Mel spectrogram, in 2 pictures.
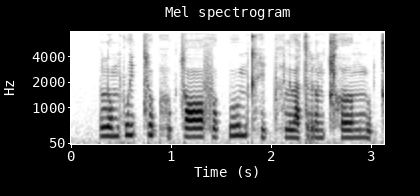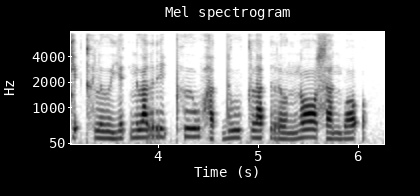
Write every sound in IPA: l o˧ m k w i˥˩ t̚ s u˥˩ ʔ h u˨˩ k̚ s ɔː˧ f o˨˩ k̚ p uː˥˩ m kʰ i˨˩ ʔ pʰ l ɯ˩˦ a̯ t r o˧ n t͡ɕʰ ɤː˦˥ ŋ m u˨˩ ʔ t͡ɕ e˥˩ ʔ kʰ l ɯː˨˩ j e˥˩ k̚ n ɯ˦˥ a̯ r i˥˩ ʔ pʰ ɯː˥˩ w h a˨˩ t̚ d uː˦˥ k l a˦˥ t̚ r ɤː˩˦ ŋ n ɔː˥˩ s a˦˥ n b ɔ˦˥ ʔ

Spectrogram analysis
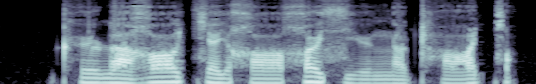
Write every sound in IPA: ʈʰ øː ɳ a ʁ ɔː c ɛ j χ ɔː χ ɵ sʲ øː ŋ a ʈʰ ɑ c

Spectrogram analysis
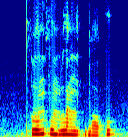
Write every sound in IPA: pʰ l o˦˥ n f o˧ m l u˧ a̯ ŋ e˨˩ k̚ b ɔː˨˩ k u˦˥ k̚

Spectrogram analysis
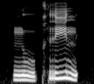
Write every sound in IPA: n uː˩˦ kʰ r i˥˩ n

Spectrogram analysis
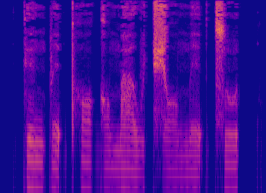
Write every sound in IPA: k ẽ˦ n p e˨ ʔ pʰ ɔ˦ ɡ ɔ˧ m a˧ w t͡ɕ ɔ˨˩ m e˨ ʔ t͡s ɔ̃˦ t̚

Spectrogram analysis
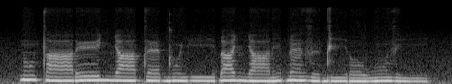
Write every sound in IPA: ɾ ũ˧ t aː˨ ɾ eː˧ ɲ aː˨ t ɛ˨ d ũ˨ j iː˨ ɗ a˦ ɲ aː˨ ɾ ĩ˦ ɗ ɛ̃˦ z ɨ˨ d iː˨ ɾ oː˨ w ũ˧ z iː˨

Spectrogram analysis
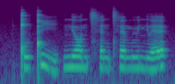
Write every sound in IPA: ǃ u ǃ iː | nʲ ɔː nʲ t͡sʰ ɛ n tʰ ɛ m ʉː nʲ w ɛ

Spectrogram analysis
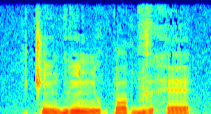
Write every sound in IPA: t͡ʃ ĩ˨ b ĩ˦˨ ɲ u˨ k͡p ɔ˦ ɡ͡b ɨ˧ h ɛ˧

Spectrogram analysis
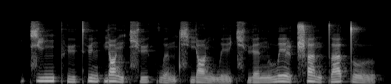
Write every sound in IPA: t͡ɕ i˥ ŋ pʰ y˧˥ t̪ʰ y˧ n p j ɑ˥˩ ŋ t͡ɕʰ y˧˥ k w ə˨˩ n t͡ɕʰ j ɑ˥˩ ŋ w e˨˩ ɪ̯ t͡ɕʰ ɥ ɛ˥ n l w e˥˧ ɪ̯ ʈ͡ʂʰ a˥˩ n t̪ ä˥ t̪ o˥˩ ʊ̯

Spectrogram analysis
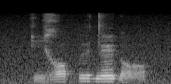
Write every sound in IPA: k i˨ ɣ ɔ˦ p ɨ˦ d ɛ̃˦ ɗ ɔ˨

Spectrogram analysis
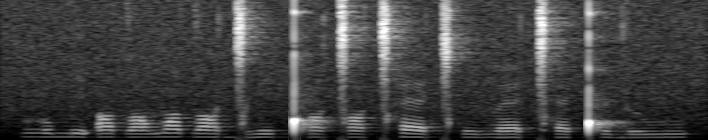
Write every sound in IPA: ɦ o m e ʔ o dˤ e v e dˤ e ɡ͡ǀ e ǃʰ ɑ ǀ ɑ ǀʰ æ ǀʰ ø v æ ǀʰ æ ǃʰ ø d ɹ u

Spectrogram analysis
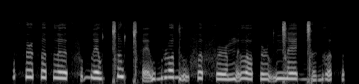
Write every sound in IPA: θ ə˞ θ ɤ θ l əː θ f ə̰ b ɛ w ǀ ɤ w ǀʰ ɛ̰ w b ɹ ɔ d ṵ f ə f ə˞ m ə̰ l ɔ θ ɹ ṵ ŋ͡ǀ ɛː ɡ͡ǀ ə ɡ ɤ θ

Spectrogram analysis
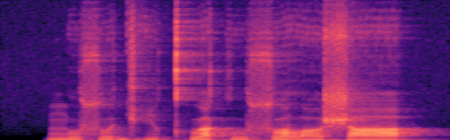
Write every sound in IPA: ŋ u˦˨ sʷ e˧ ɡʱ i˨ kʷʰ a˦˨ k u˨ sʷ e˦ lˠ ʌ˨ ʃ a˦

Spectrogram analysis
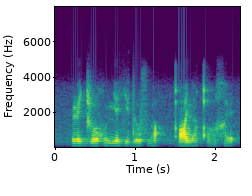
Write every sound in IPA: ɭ i d͡ʑ u χʷ i̤ nʲ ɑ zʲ u d ɯ sʷ ɑ̤ | qʼ ɑ lʲ e̤ qʼ ɑ̤ χ e̤

